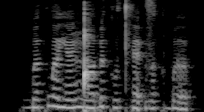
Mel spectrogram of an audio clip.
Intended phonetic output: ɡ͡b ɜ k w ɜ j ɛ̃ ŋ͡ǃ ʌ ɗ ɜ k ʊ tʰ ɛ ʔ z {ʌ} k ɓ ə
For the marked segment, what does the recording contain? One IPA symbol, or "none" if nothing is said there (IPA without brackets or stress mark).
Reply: ʌ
